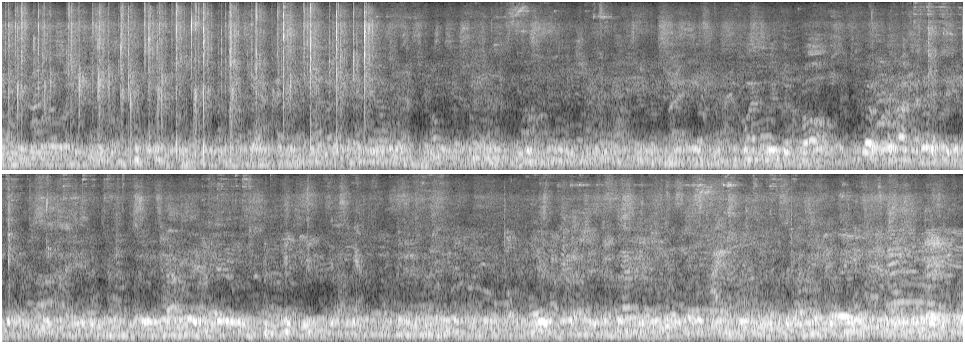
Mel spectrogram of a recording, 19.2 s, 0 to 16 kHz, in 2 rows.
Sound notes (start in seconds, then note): 0.0 audience applauding; 3.7 audience chattering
